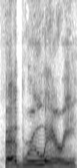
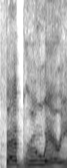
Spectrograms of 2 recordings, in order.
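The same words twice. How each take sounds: First: The word is said with the first r sound. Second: The word is said without the first r sound. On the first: The speaker calls it right. "look how it's spelled" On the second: The speaker calls it wrong. "not February"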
